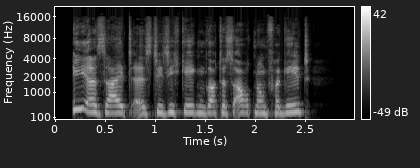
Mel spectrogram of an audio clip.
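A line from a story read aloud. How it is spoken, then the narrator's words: Archbishop shouting upward. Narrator (German): schrie der Erzbischof hinauf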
